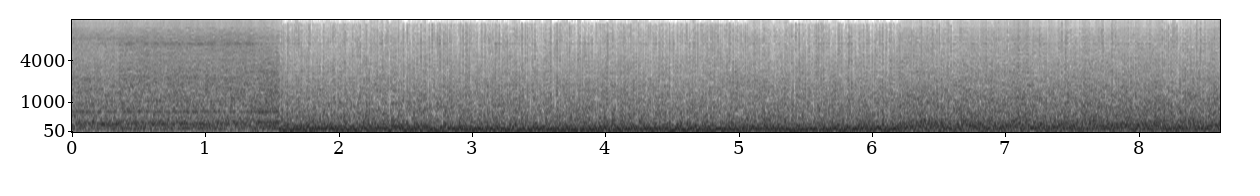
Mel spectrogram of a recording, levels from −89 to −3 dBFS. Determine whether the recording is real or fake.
fake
